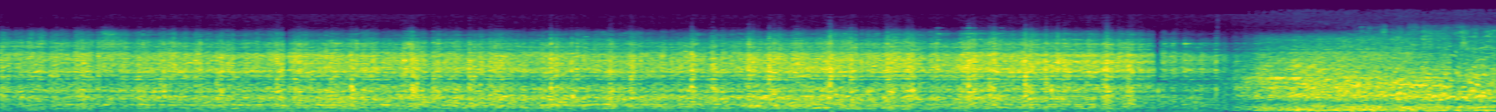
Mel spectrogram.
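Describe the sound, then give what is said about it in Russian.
A long-distance passenger train passes: a continuous loud rumble with rattling wagons for the whole stretch, briefly dipping and shifting in tone near the end. “Мелькают вагоны проезжающего поезда дальнего следования.”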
